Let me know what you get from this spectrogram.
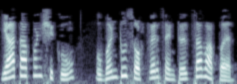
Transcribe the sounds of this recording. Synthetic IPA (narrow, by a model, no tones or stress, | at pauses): jat̪apəɳɕiku | ubʱəɳʈusɔfʈʋeɾseɳʈəlt͡saʋapəɾ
